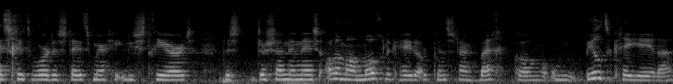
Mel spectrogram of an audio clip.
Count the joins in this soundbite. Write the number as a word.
one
